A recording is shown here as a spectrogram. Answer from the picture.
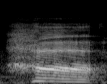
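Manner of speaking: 'Ha' like the H in house; Arabic letter Ha. Shown as a demonstration. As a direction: breathe a plain English H in 'Ha'. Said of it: "like H in English".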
